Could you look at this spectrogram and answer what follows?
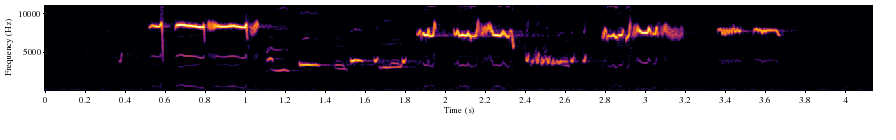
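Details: European robin singing a clear, piercing phrase. It opens with a sharp high note, continues with slurred whistles at varied pitches, and ends in a string of short, even, repeated tones.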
